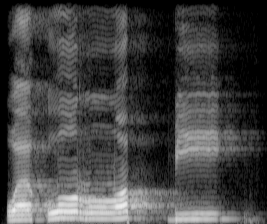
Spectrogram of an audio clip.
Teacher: qaf ini langsung diloncatkan kepada huruf ra karena lam telah bergabung dengan ra di sini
